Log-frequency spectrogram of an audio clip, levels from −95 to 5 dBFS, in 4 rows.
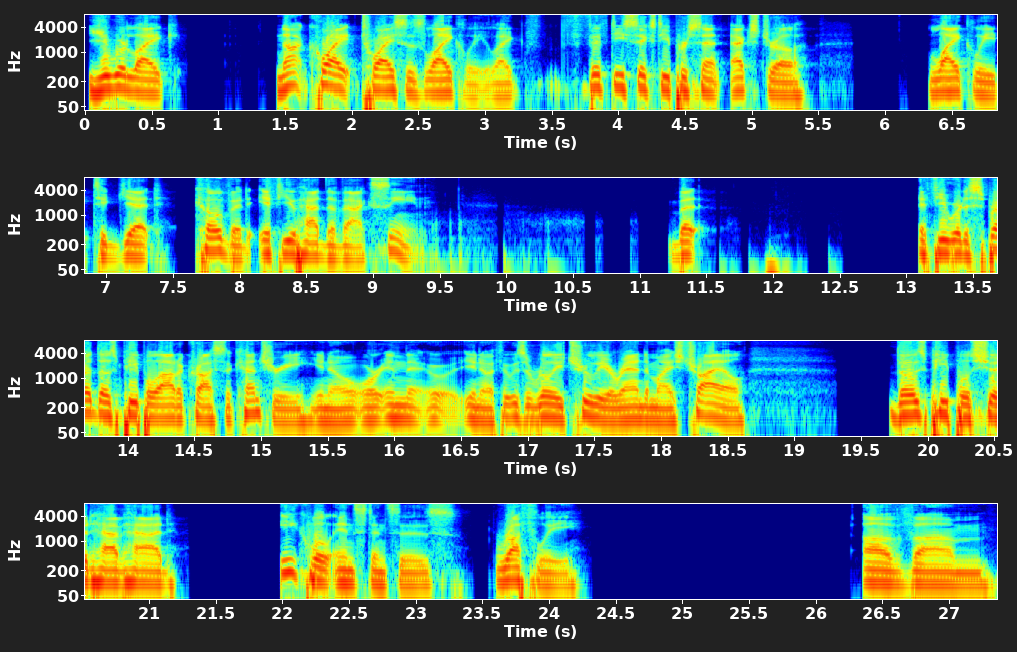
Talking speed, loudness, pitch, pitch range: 125 wpm, -17 LUFS, 105 Hz, 95-125 Hz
